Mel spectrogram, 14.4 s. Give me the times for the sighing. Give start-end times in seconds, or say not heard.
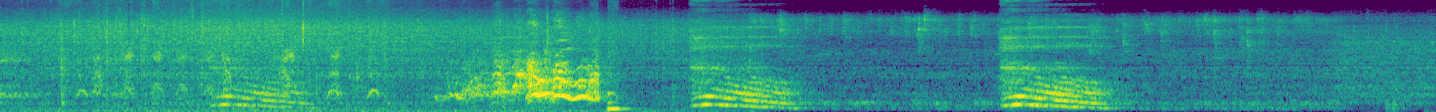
2.0-3.2, 6.8-8.0, 10.0-11.1.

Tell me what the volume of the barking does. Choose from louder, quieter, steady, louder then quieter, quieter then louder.
louder.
